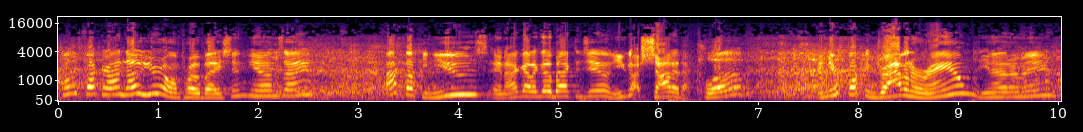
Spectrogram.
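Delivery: loud, high-pitched comic rant; incredulous outrage. Retold or imitated. Man on probation reacting to shot ex-cellmate, incredulous retold rant. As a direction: rant in disbelief, voice pushed way up.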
